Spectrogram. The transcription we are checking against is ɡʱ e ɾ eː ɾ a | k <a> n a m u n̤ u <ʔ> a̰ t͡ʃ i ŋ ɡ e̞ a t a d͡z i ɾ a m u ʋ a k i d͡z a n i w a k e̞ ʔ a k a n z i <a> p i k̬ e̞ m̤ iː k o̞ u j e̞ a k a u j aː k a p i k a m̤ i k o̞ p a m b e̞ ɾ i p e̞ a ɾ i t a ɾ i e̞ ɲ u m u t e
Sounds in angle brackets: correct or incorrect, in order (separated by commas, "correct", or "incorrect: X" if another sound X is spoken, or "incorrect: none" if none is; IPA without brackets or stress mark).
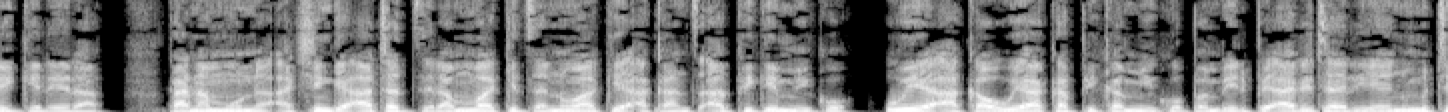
correct, correct, correct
